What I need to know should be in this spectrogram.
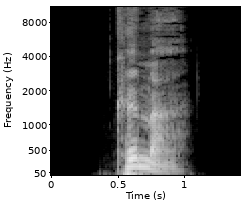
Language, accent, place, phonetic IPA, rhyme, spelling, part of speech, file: German, Germany, Berlin, [ˈkʏmɐ], -ʏmɐ, kümmer, verb, De-kümmer.ogg
- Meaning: inflection of kümmern: 1. first-person singular present 2. singular imperative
